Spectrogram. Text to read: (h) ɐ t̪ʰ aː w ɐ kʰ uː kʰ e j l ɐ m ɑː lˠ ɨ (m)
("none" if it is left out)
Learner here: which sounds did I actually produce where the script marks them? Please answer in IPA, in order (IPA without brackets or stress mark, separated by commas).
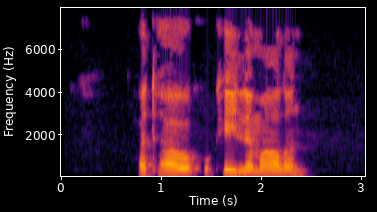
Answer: h, n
